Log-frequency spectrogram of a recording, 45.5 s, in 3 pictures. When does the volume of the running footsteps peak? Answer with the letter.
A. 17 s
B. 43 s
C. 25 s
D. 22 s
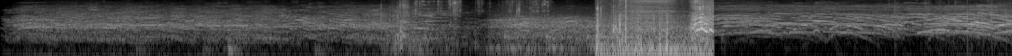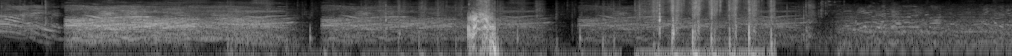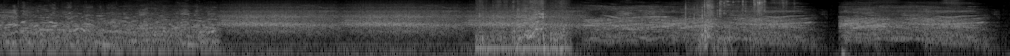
C.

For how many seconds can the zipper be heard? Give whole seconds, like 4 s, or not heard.
4 s.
